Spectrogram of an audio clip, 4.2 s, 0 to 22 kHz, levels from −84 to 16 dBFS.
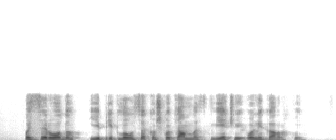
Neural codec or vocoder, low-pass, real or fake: codec, 16 kHz, 1 kbps, FunCodec, trained on Chinese and English, 50 frames a second; 7.2 kHz; fake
